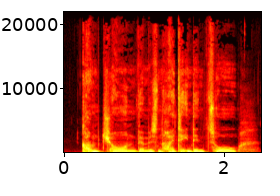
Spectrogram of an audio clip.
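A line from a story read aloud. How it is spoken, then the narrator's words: Excited speech. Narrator (German): sagt Jojo aufgeregt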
